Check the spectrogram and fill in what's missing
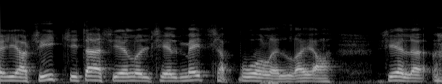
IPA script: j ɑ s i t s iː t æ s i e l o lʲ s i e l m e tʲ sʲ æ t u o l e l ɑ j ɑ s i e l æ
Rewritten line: j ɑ s iː t s i t æ s i e l o lʲ s i e l m e tʲ sʲ æ p u o l e lː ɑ j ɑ s i e l æ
